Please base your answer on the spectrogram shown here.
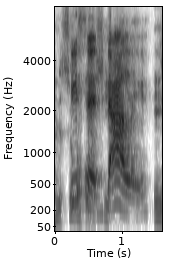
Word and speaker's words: dale: So if you see Dale, don't think it's like Chippendale. It's Dale.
